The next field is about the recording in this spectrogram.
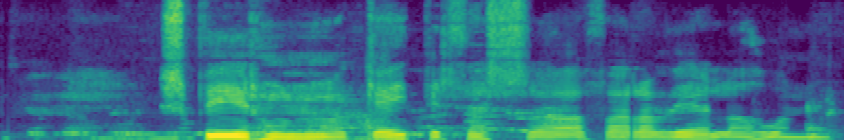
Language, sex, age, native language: Icelandic, male, 13, Icelandic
